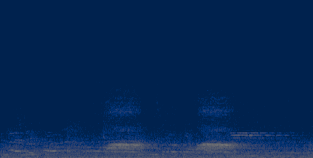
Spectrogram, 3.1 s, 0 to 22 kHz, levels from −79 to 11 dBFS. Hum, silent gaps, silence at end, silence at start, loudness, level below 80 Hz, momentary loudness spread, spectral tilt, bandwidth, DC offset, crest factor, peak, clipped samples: none; none; 0 s; 0 s; -46 LUFS; -64 dBFS; 10 LU; -4 dB/octave; 16 kHz; under 0.1%; 16 dB; -30 dBFS; under 0.1%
